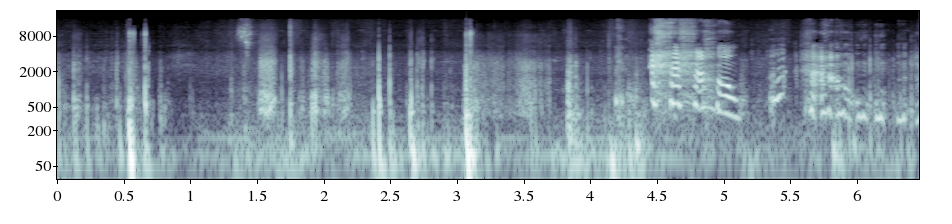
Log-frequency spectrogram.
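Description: Scattered sharp knocks and bumps over a low rumble, with a high-pitched voice calling out about four and a half seconds in and again near the end.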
